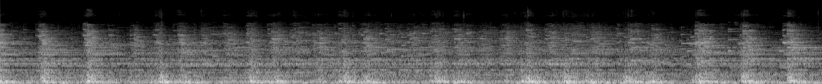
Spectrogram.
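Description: A band of dhols, double-headed barrel drums, beaten together by many players in a loud, steady, driving rhythm of repeated strokes.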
